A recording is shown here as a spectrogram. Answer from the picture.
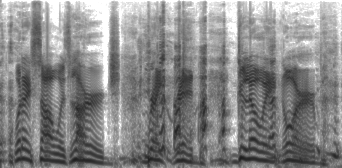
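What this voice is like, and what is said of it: Pirate-like storytelling voice. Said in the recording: “you sound like you're doing a pirate voice ... That's the fucking voice ... Are you trying to be more piratey”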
